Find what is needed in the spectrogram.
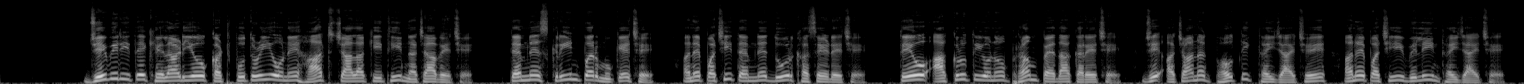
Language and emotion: Gujarati, neutral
